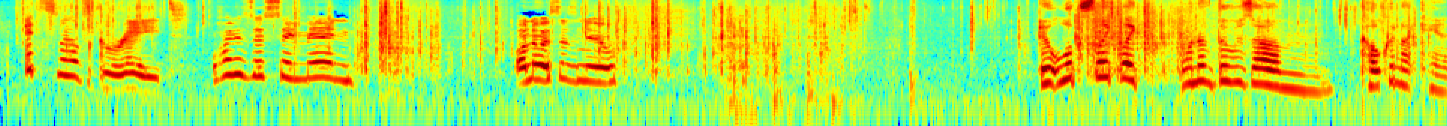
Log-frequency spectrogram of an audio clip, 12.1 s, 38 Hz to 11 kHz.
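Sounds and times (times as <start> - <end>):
plastic candy wrappers crinkling: 0.0 - 12.0.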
